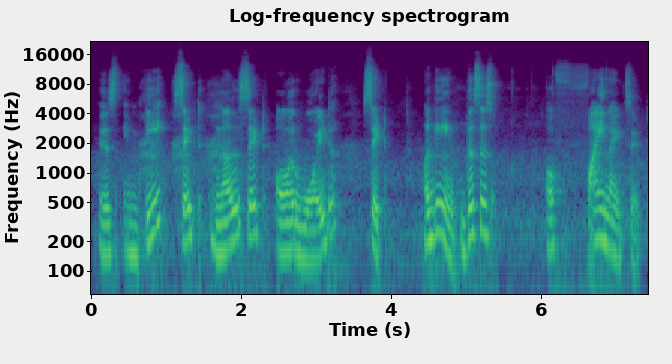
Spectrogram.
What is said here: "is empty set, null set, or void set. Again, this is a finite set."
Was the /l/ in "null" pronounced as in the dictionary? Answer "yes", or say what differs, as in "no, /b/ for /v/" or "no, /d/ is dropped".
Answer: yes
